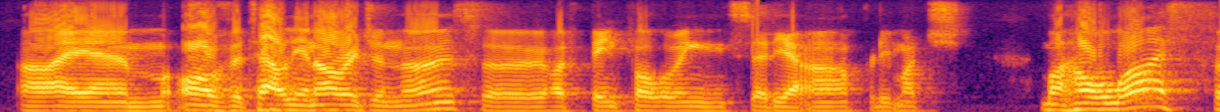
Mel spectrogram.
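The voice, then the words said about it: Australian accent. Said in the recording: “As you might have known from the accent, I come from the land down under. I'm from Brisbane, Australia.”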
